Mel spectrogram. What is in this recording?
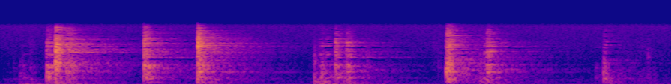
I think this sounds a lot like the slate in Prince of Persia before it falls. Enjoy!
chink, clank, large, metal, reverb, spoon, switch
